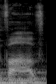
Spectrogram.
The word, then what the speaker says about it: Vav: If you look in your Bible, it probably says like Waw, like W-A-W, but in Hebrew it's pronounced Vav.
